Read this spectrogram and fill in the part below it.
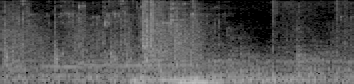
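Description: A door swings open with a thump.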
